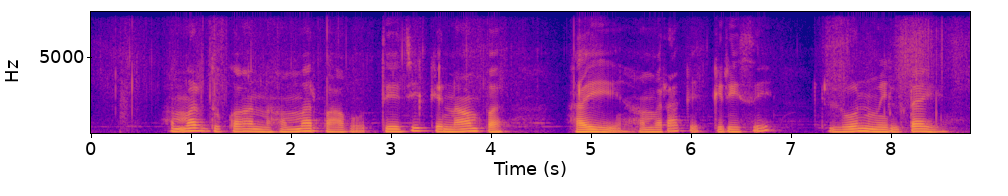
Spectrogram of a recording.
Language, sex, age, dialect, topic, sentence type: Magahi, female, 51-55, Southern, banking, question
